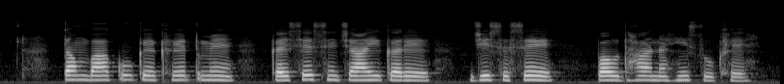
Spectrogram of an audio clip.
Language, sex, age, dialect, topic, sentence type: Magahi, female, 31-35, Western, agriculture, question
